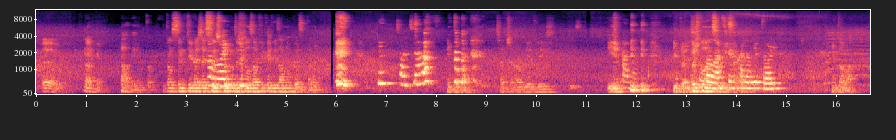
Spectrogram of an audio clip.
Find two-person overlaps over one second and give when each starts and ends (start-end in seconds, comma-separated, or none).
12.9-14.2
